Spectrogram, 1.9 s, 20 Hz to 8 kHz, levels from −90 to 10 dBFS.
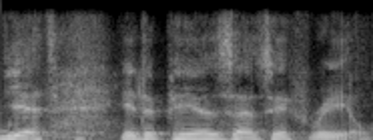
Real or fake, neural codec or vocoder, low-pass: real; none; 7.2 kHz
